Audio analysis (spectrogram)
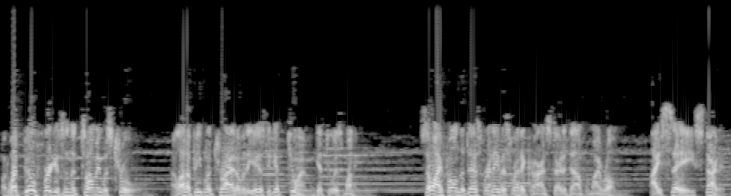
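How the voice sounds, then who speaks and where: An actor playing a brisk, hardboiled private investigator who wryly narrates his case in 1950s radio style. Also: fairly high pitch. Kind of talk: 1950s radio acting and first-person narration. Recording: narrowband old radio drama with music.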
